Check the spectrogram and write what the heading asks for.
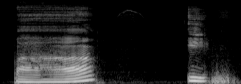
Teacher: Então, pai é uma vogal e aqui o i é uma semivogal. Começo de uma vogal, caio para uma semivogal, decrescente.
